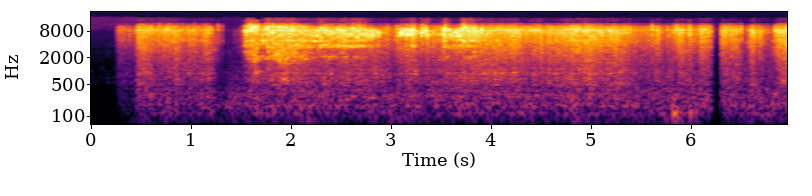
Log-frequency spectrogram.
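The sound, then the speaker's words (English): Heavy rain pours down in a steady, dense roar that fills the whole recording, loud, with no voices and only a brief dip near the end. “Y'all, it is raining so bad. I hear it.”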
